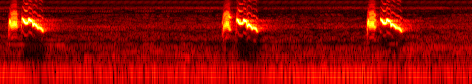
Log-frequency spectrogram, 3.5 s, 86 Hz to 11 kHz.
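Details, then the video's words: Sooty-headed bulbul actively calling a rival, a lure call: a short bubbly phrase of falling whistled notes repeated three times about every 1.3 seconds over a faint low hum. "Suara Burung Kutilang Gacor Aktif Memanggil Lawan"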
